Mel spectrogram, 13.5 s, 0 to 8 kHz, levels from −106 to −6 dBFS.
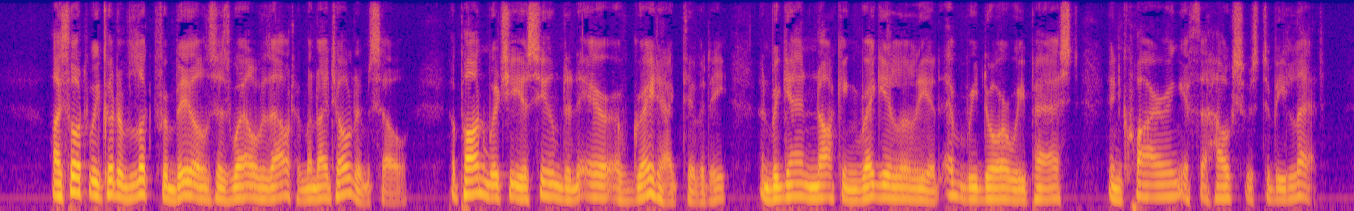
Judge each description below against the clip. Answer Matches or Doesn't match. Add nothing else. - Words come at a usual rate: Matches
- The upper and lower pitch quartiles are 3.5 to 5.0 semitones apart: Doesn't match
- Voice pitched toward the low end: Matches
